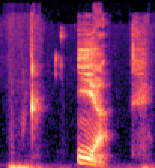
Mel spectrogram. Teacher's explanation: ear is two vowels pushed together we call this a diphthong two vowels squeeze together like we've seen before ear it starts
